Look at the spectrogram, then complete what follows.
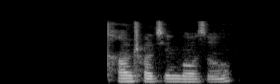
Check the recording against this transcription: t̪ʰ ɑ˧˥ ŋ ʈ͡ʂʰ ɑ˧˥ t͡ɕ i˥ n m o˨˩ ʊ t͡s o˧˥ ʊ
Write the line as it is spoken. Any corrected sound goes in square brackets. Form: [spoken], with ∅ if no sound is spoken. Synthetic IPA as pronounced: t̪ʰ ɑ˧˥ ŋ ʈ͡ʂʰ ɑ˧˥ t͡ɕ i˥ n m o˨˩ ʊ t͡s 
